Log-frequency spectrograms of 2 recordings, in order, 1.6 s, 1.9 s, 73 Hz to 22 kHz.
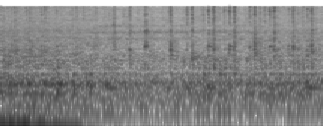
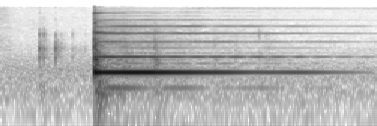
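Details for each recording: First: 1980s MG Austin Rover turbo barn-find car running on fuel fed by syringe: light, fast clatter of a small engine idling unevenly but keeping running; fuel pump still to be checked, fuel gauge reads empty. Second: 1980s MG/Austin Rover turbo barn-find car: chime then sluggish, uneven, labouring crank at two to three turns per second; spark present but battery weak, jump pack to be fitted next.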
